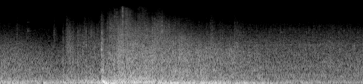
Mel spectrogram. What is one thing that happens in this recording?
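A heavy explosion booms and debris rattles.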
